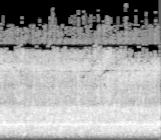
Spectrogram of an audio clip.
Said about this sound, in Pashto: د ځایي اوسیدونکو په وینا منډول ډنډ ته د یادې ولسوالۍ له بېشمیره درو اوبه راځي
